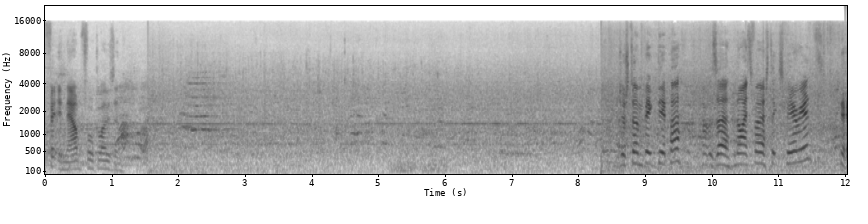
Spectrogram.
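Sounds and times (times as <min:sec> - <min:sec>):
dense steady background noise: 0:00.0 - 0:12.0.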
